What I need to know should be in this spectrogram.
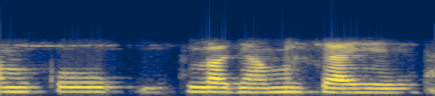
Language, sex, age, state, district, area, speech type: Hindi, female, 30-45, Uttar Pradesh, Varanasi, rural, conversation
